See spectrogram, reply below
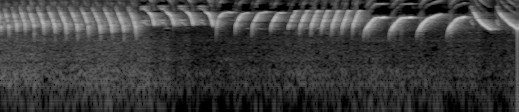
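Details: Kenari canary in long 'gacor' lure song: a rapid, even rattling trill, then a shift into looping, down-curving whistles that rise higher toward the end.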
